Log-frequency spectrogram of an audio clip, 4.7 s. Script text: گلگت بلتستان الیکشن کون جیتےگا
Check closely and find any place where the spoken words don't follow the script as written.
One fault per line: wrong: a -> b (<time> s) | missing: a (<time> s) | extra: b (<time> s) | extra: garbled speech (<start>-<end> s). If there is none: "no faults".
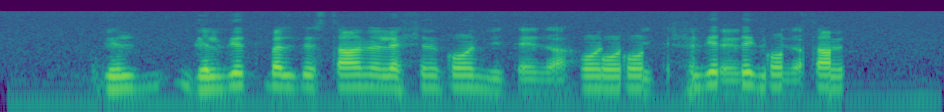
extra: garbled speech (2.9-4.2 s)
